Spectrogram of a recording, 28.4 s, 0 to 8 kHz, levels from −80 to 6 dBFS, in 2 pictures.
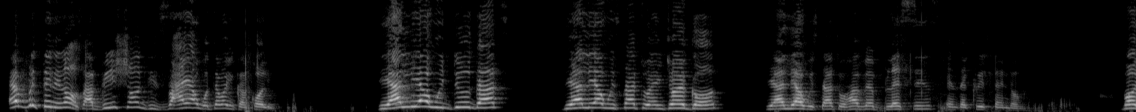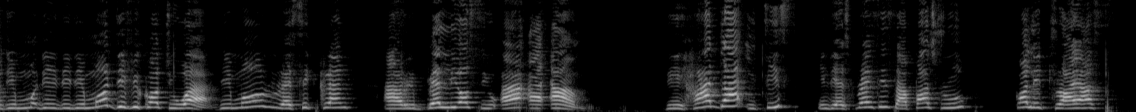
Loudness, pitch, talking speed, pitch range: -24 LUFS, 300 Hz, 135 wpm, 260-345 Hz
